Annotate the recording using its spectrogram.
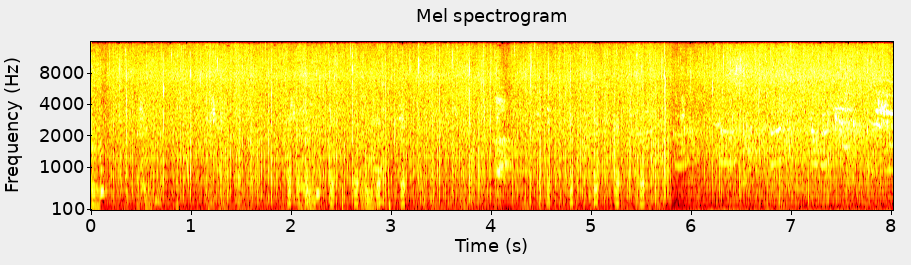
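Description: Leafy branches rustle and shake.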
